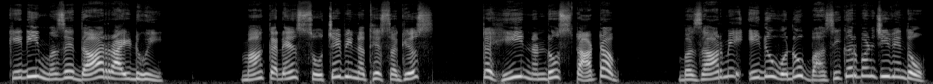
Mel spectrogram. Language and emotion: Sindhi, surprised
